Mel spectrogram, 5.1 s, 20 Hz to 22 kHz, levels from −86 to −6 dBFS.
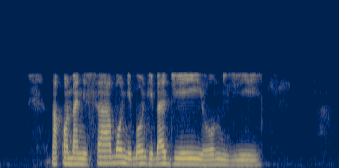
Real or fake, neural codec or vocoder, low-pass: fake; codec, 16 kHz, 4.8 kbps, FACodec; 3.6 kHz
